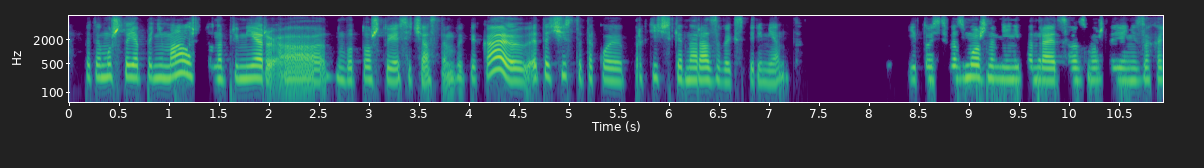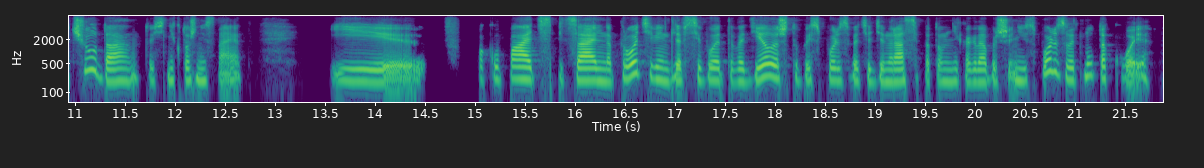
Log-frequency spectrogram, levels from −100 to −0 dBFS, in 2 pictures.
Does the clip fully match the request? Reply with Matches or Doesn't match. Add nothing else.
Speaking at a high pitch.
Matches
